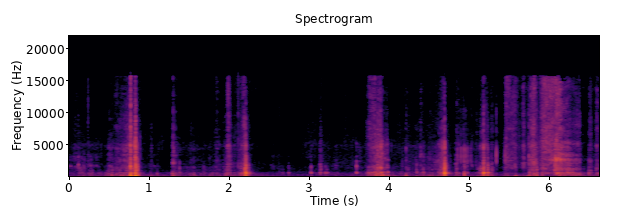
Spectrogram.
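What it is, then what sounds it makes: Cardboard box. A small, long, hollow kraft cardboard "Fox" box is tapped with fingertips and nails, first while resting on a mat and then while held. Soft, dull taps and sharp, clicky nail strikes come in an irregular rhythm, with brief scratchy, crinkly stretches between them. Each tap dies away almost at once, leaving a quiet gap before the next.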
